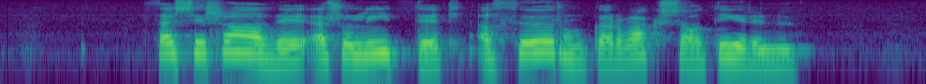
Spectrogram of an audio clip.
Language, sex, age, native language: Icelandic, female, 40-49, Icelandic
